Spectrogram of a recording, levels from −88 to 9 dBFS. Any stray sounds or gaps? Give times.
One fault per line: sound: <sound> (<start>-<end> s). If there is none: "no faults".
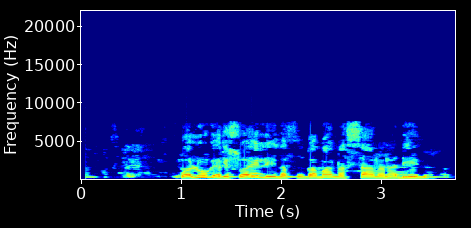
no faults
